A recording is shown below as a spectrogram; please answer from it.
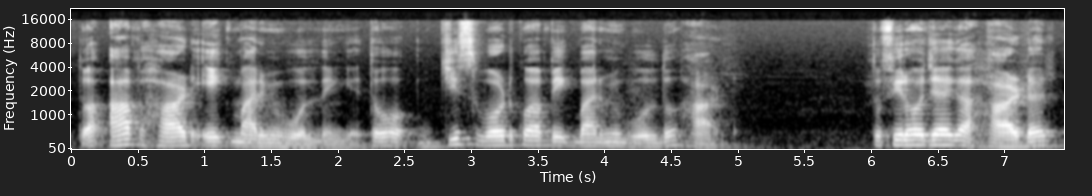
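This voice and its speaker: A man's voice: medium pitch, mellow. A man teaching English grammar, patiently explaining and drawing out his English examples word by word. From India. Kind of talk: classroom grammar lesson.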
